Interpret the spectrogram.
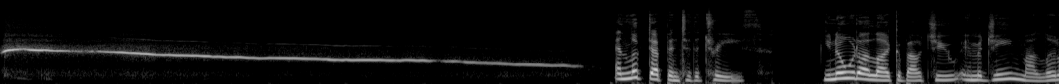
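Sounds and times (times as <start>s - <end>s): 
man blowing a long slow whistle sliding downward in pitch: 0.0s - 6.0s
speech: 6.2s - 10.5s.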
